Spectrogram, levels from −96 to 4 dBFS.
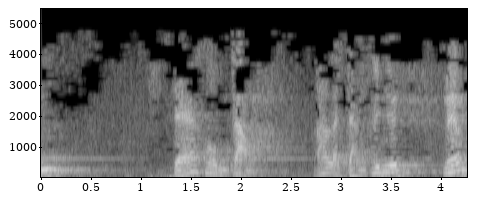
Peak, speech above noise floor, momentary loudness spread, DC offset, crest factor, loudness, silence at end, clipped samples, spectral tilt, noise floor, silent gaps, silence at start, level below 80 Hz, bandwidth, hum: -2 dBFS; 21 dB; 20 LU; under 0.1%; 20 dB; -22 LUFS; 0 s; under 0.1%; -9 dB/octave; -41 dBFS; none; 0 s; -38 dBFS; 5 kHz; none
